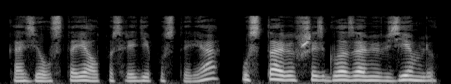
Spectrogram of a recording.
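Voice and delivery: ordinary delivery, nothing marked

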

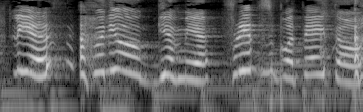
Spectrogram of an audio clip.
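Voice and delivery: put-on halting, slow Brazilian-accented English; slow, labored English in a heavy Brazilian accent; Borat-like English. Dad struggling to order food in Borat-like Brazilian English. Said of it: "o papai é o Borat no inglês".

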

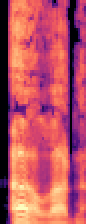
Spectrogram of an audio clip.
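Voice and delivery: plain reading voice

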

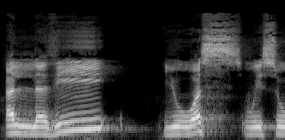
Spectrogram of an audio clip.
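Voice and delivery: الذي held long, pause, then يوسوس; very slow syllables, clear ya starting يوسوس; separated ya. Shown as a demonstration. Teacher breaking down the verse, separated ya. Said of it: "لا بد من إظهارها".

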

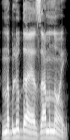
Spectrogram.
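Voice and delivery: plain reading voice

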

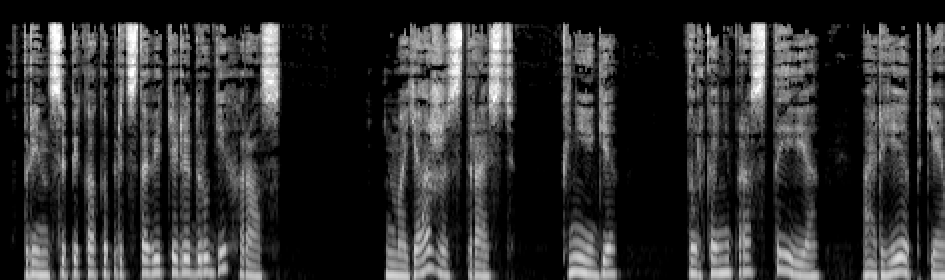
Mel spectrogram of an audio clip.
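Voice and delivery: plain reading voice

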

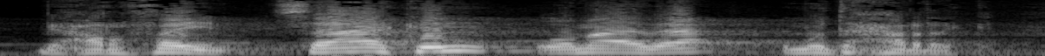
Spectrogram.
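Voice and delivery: usual speaking voice

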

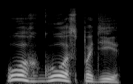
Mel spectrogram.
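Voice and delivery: slow sighing lament. A narrator's reading. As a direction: langsam seufzend. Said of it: "вздохнула".

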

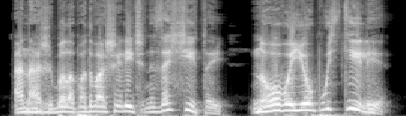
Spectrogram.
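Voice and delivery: shout, building to the end; yelling. A narrator's reading. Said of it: "продолжал я орать". (гневный крик с нарастанием)

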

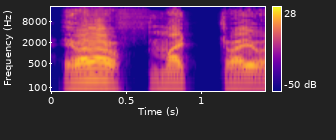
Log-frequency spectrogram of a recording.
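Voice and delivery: loud, angry bark at the driver; bellowed reprimand; barked curse. A narrator's reading. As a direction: roar at a subordinate. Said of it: "рявкнул дядя Илья".

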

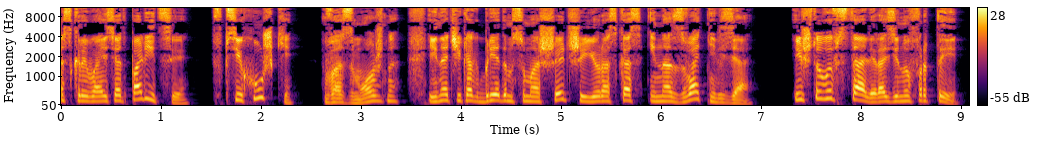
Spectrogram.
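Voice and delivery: furious denial, voice soaring; angry. Acted. Izolda angrily denies knowing her sister.

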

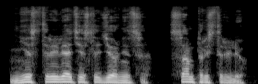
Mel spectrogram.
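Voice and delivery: ordinary delivery

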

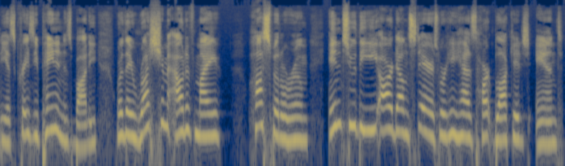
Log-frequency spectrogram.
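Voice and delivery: normal talking voice

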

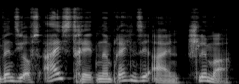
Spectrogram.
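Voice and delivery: ordinary talk, nothing marked

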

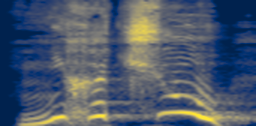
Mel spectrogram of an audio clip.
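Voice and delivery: very high, loud, slow shriek. A narrator's reading. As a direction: squeal it in protest. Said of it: "завизжала Катя". (пронзительный визг)

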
